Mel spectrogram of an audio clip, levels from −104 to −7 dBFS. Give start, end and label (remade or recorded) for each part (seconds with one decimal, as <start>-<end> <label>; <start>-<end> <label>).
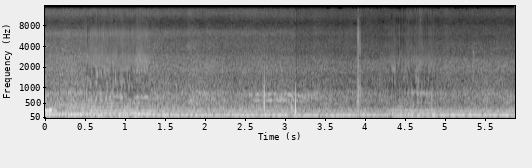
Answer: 0.0-0.5 recorded; 0.5-1.3 remade; 1.3-4.3 recorded; 4.3-4.9 remade; 4.9-5.9 recorded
